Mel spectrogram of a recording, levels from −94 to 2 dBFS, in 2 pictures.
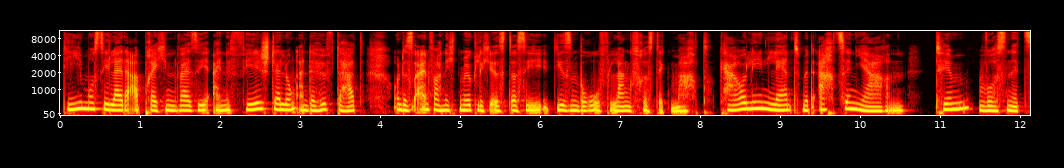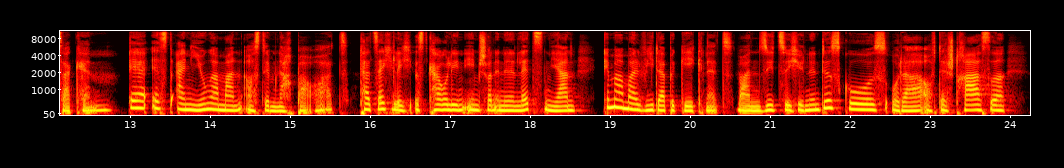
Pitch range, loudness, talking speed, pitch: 180-215 Hz, -24 LUFS, 160 wpm, 195 Hz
